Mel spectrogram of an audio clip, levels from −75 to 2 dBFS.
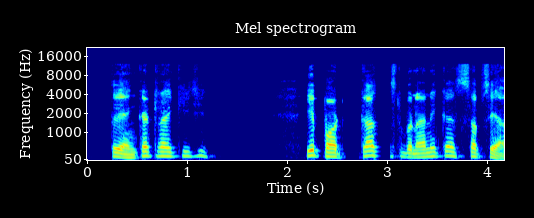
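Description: A short stall from a late packet at 2.33 to 2.38 s opens a run of timing faults in this speech clip, which passes through a WebRTC-style call codec whose band stops around 12 kHz. A packet arrived about 30 ms late, the jitter buffer emptied, and the receiver held the last sound for that 30 ms before resuming from the same point. Nothing is lost, but the sound lingers with a slight buzz or dip. Call audio freezes follow at 2.58 to 2.74 s and 2.88 to 3.06 s, likely caused by packets held up in transit so that the buffer drained twice. Each time the receiver extended the last sound into a fading buzz or hiss that dropped to silence, about 120 ms in the first and about 80 ms in the second. Playback then resumed where it had stopped, inserting gaps of 140 ms and 156 ms without discarding any audio.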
